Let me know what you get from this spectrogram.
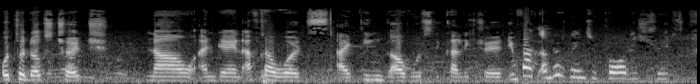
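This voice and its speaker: A woman talks at a moderate pace in a dry recording with no echo, with noticeable background noise. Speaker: travel vlogger. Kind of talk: casual vlog chat. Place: street. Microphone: phone near.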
